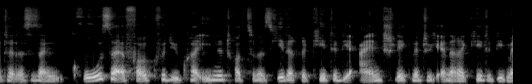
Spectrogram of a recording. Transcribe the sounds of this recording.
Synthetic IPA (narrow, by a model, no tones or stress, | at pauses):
tədasɪstaɪnɡ̥ʁoːsɐɛɐfɔlkfyːɐdiːukʁ̥a̰ʔiːnətʁ̥ɔt͡sd̥eːmɪstjeːɾɐʁakʰeːtədiːʔa̰ɪnʃlɛːk̚tnatʰyːɐlɪçʔa̰ɪnəʁakʰeːtəd̥iːm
